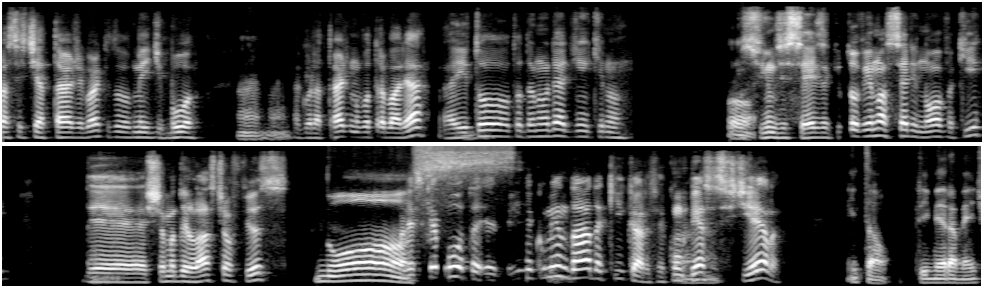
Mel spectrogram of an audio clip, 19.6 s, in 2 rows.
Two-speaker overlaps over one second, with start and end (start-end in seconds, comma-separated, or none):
none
